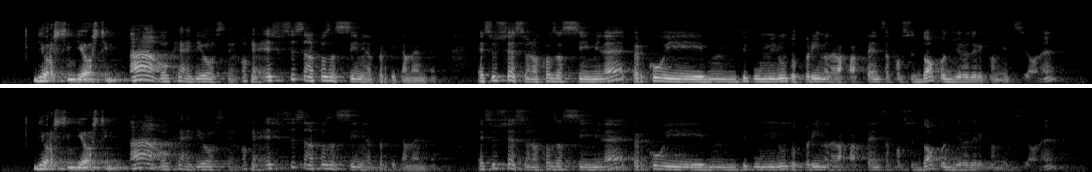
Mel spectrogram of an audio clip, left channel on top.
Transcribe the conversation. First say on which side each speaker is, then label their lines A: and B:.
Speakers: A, on the left; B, on the left.
A: Di Austin, di Austin,
B: Ah, ok, di Austin. Ok, è successa una cosa simile praticamente. È successa una cosa simile, per cui mh, tipo un minuto prima della partenza, forse dopo il giro di ricognizione,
